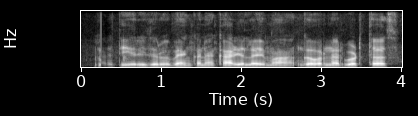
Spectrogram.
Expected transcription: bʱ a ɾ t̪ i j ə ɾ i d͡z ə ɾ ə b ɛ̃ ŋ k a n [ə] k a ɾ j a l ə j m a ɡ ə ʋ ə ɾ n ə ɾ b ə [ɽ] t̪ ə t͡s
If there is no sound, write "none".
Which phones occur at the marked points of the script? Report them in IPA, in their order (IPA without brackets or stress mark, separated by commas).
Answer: a, ɽ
